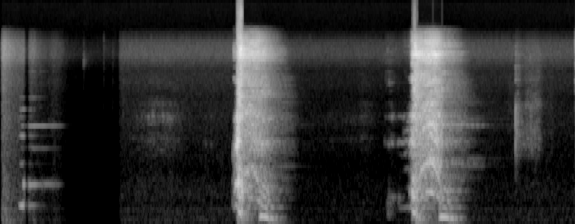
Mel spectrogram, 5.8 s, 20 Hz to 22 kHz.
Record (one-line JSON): {"cough_length": "5.8 s", "cough_amplitude": 26028, "cough_signal_mean_std_ratio": 0.31, "survey_phase": "beta (2021-08-13 to 2022-03-07)", "age": "65+", "gender": "Male", "wearing_mask": "No", "symptom_none": true, "smoker_status": "Ex-smoker", "respiratory_condition_asthma": false, "respiratory_condition_other": false, "recruitment_source": "REACT", "submission_delay": "2 days", "covid_test_result": "Negative", "covid_test_method": "RT-qPCR"}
